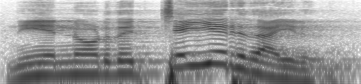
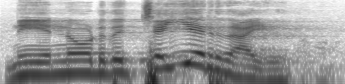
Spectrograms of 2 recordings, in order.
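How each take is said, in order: No difference in how they are said.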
